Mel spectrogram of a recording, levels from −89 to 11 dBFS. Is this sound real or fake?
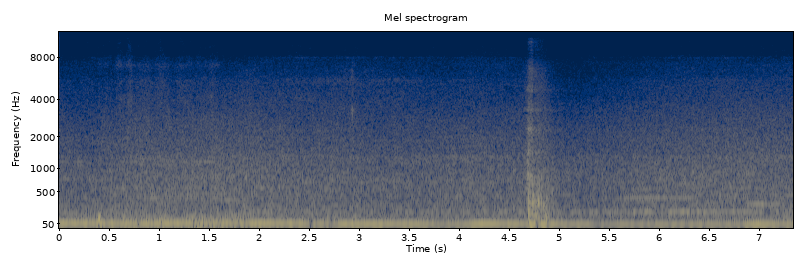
real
